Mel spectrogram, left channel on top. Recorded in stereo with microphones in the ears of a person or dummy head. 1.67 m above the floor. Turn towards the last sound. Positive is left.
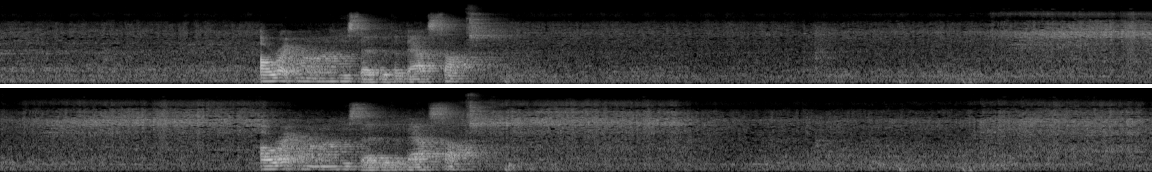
turn(degrees=20)  # may be behind; listen again after turning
